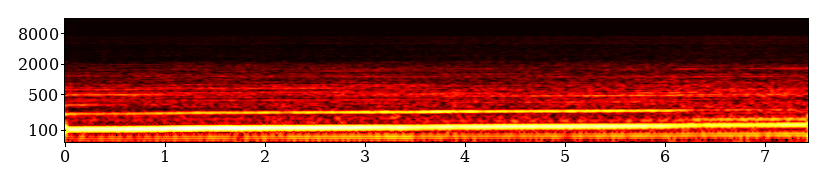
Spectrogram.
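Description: Outboard motor running steadily at cruising speed with the boat underway, its hum shifting slightly higher in pitch near the end, over water rushing past the hull.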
